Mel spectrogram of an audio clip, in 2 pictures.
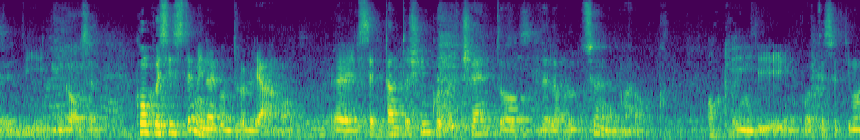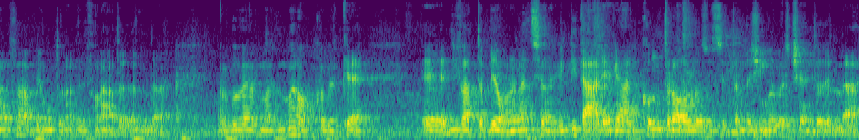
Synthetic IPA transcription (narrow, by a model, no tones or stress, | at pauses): ɾjd̪ḭd̪ikɔ̰ːsḛ | koŋkwest̪isist̪ɛːminojkont̪ɾo̰lːja̰ːmo̰ | ilset̪ːant̪at͡ʃiŋkwepert͡ʃɛnt̪od̪elːapɾod̪ut̪sːjoːned̪elmaɾɔ̰kːo̥ | kwind̪ḭkwalkesːet̪ːimaːnafa̰ːbːjaːmoavuːt̪oṵna̰t̪elefonʔa̰ːt̪a̰d̪a̰l | d̪a̰lɡovɛrnod̪elmaɾɔkːoperkḛ | d̪ifat̪ːoabːjaːmounanat̪sːjoːnekelːit̪a̰ːlja̰keailkont̪ɾɔlːosulset̪ːant̪at͡ʃiŋkwepert͡ʃɛnt̪od̪ḛl̰ː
